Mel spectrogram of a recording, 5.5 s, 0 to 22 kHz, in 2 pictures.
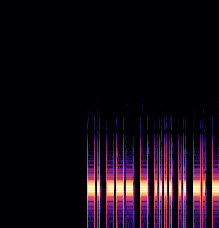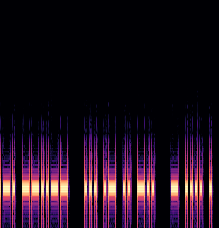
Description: Morse code, heard as a keyed tone, about 40 wpm, 700 Hz. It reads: NOTHING, SAID THE
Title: Sentences from Top 1300 Words 40wpm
